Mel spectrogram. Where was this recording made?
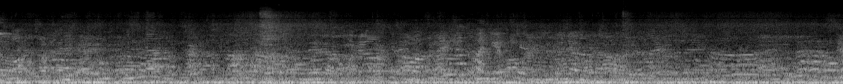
in a restaurant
